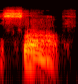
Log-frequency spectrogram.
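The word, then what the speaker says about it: ת: So Ashkenazic pronunciation, when the Tav has no negation, they will pronounce it as an S sound, Sav, and with the negation as Tav. But in Sephardic pronunciation, if the Tav has a dagesh or if there is no dagesh, in either case it is pronounced the same.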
